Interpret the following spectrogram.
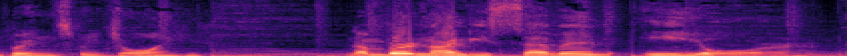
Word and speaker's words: Eeyore: Number 97, Eeyore, is how you say it.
